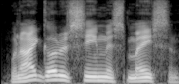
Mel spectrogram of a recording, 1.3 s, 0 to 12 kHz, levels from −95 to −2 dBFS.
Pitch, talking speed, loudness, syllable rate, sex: 145 Hz, 310 wpm, -17 LUFS, 6.4 syllables/s, male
